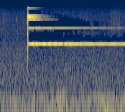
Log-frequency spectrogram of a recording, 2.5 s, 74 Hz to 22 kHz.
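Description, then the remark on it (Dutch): A single clear bell strike rings out near the start, its bright, pure tone sustaining and slowly fading over a soft low background hum. “Dus dan nodig ik de bel 3 keer uit.”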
